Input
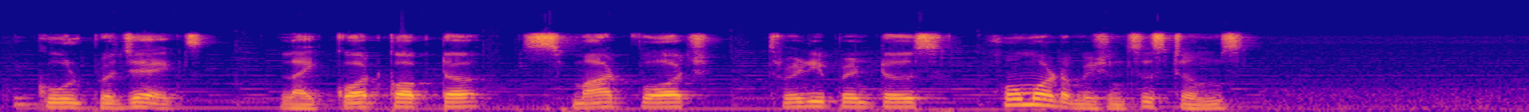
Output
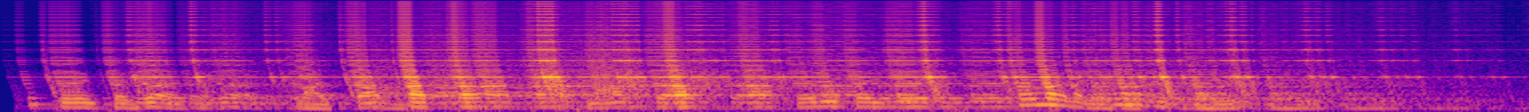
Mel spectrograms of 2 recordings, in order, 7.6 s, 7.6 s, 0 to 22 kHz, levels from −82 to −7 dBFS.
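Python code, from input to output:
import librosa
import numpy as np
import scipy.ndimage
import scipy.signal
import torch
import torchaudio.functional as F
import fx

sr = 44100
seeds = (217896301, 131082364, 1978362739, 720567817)

p1 = np.r_[np.sort(x[:len(x) // 32 * 32].reshape(-1, 32), axis=1).ravel(), x[len(x) // 32 * 32:]]
p2 = fx.low_shelf(p1, sr, hz=88.0, db=-7.0)
p3 = fx.level_steps(p2, sr, step_db=20)
p4 = p2 + (p3 * librosa.db_to_amplitude(3.0))
p5 = fx.dispersion(p4, sr, late='lows', ms=73.0, hz=1200.0)
p6 = p5 + fx.echo_feedback(p5, sr, ms=426, feedback_pct=45, wet_db=-9.5, dry=0)
p7 = fx.echo_crushed(p6, sr, ms=372, feedback_pct=55, bits=7, wet_db=-7)
y = p7 * librosa.db_to_amplitude(-3.0)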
